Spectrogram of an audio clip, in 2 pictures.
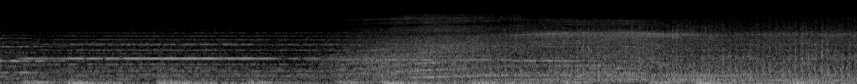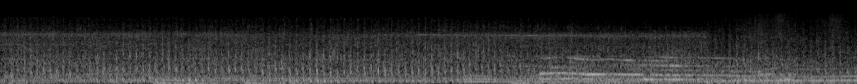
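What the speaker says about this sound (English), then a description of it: "The priority needs to be tranquilizing it with the capture team chopper." The capture team helicopter in Jurassic World Evolution 3 hovers with a steady rotor thrum and whine, loud and continuous throughout, with a building engine tone early on and other game sounds mixed under it.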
